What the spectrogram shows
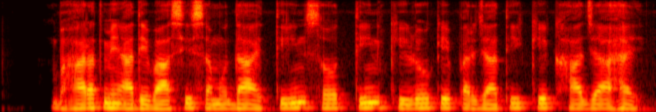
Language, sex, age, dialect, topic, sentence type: Magahi, male, 18-24, Southern, agriculture, statement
